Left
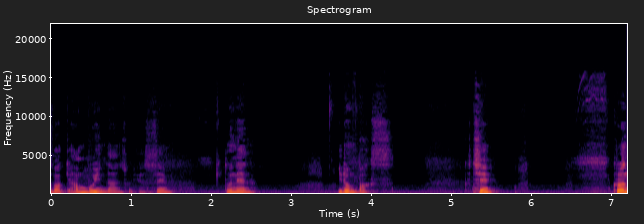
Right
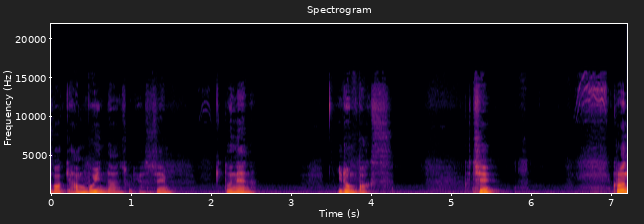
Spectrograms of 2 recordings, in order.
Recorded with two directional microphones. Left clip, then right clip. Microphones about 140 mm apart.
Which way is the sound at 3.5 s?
20° left (ahead or behind).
